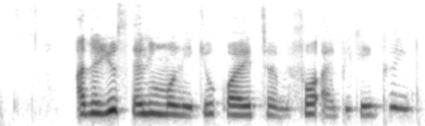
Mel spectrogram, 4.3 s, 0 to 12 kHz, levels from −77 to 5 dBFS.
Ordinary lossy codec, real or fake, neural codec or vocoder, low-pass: none; fake; codec, 24 kHz, 0.9 kbps, WavTokenizer, medium speech release version 1; 10.8 kHz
